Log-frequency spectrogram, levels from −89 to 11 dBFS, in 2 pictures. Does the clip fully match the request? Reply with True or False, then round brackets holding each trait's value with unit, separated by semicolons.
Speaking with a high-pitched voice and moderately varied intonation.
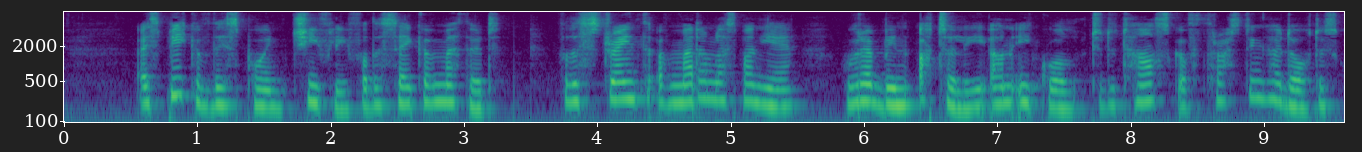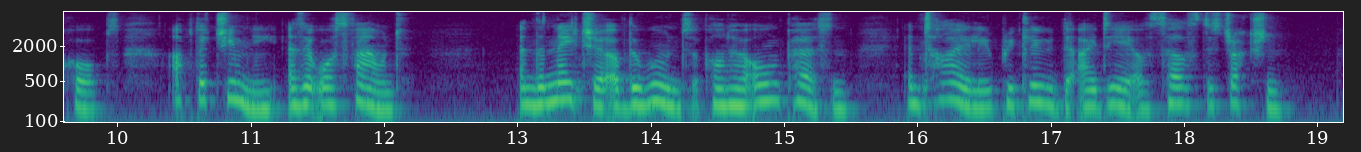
True (195 Hz; 3.2 semitones)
